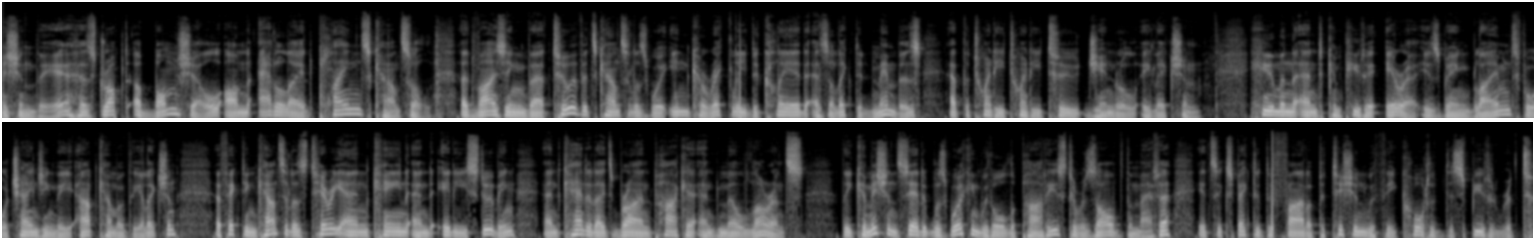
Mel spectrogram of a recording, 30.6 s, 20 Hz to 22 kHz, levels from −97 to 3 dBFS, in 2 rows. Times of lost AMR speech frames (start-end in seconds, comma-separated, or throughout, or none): none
